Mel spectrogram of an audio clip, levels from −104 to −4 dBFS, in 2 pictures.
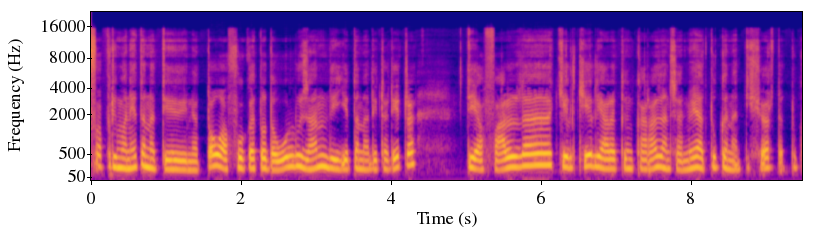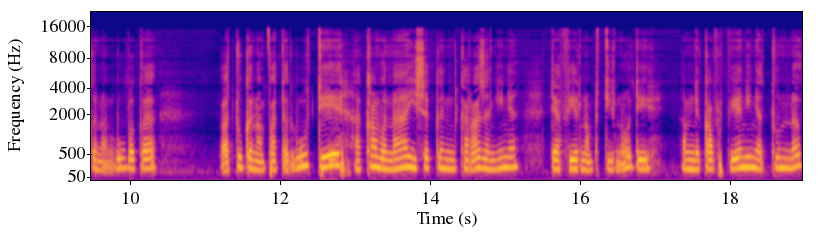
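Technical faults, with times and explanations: Throughout, low-delay AAC compression: the speech has a rough, grainy texture, with a hiss-like fill between the pitch harmonics and a top band that sounds thin and synthetic. It likely comes from a low-delay AAC codec such as AAC-ELD at a low bitrate, which fits something near 32 kbps. At that bitrate the roughly 500 frequency lines of each frame are coded too coarsely, so noise fills the gaps between the voice's harmonics. That sets it apart from steady broadband noise or a plain low-pass cut.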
